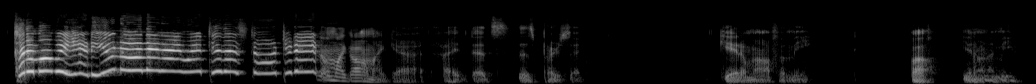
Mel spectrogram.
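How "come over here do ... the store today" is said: put-on loud, shrill, squeaky girly voice, very high. The speaker, who dislikes squeaky voices, demonstrates one: squeaky girl voice. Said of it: "When girls have squeaky voices".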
